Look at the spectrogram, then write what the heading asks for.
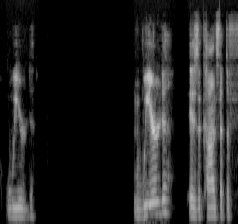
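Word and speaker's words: wyrd: It's pronounced weird. W-Y-R-D, weird.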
